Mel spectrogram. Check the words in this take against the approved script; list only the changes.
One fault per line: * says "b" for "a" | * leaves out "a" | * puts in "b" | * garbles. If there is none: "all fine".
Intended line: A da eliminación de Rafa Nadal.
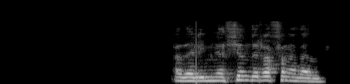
all fine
